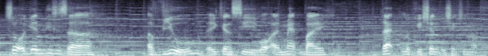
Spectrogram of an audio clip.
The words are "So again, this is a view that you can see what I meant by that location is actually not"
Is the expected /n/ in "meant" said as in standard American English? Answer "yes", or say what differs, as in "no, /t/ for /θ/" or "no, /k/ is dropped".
no, /n/ is dropped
